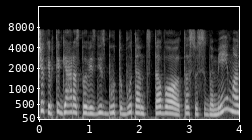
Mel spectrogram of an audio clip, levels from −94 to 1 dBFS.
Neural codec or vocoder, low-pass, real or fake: none; 7.2 kHz; real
